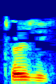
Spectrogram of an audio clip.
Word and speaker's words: Terzi: guest today Troy what's your last name Troy tury kby tury how do you spell that t e r z i t e r z i tery oh cool that Mak I couldn't understand it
